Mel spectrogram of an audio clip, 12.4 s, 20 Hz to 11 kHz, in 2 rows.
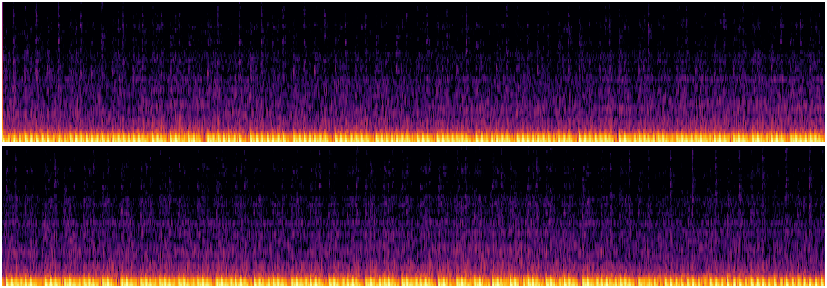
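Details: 1974 VW Beetle with Weber IDF carbs: engine revved hard to try to blow out a blocked idle jet on the number three cylinder, which was dead on the HT-lead pull test. It is still popping and stumbling at about 3–4 irregular beats a second, so the idle circuit is still not clean.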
